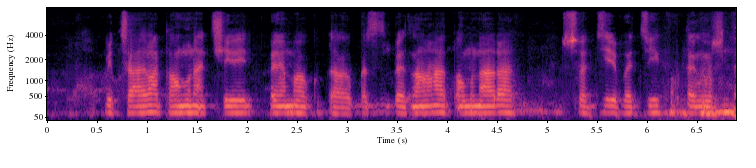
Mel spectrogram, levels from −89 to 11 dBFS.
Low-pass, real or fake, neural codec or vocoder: 7.2 kHz; fake; codec, 24 kHz, 1.5 kbps, HILCodec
